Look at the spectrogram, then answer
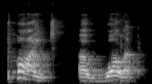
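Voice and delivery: put-on pushy old drinker demanding; aggressive demand. A narrator's reading. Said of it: "he added aggressively to the barman".

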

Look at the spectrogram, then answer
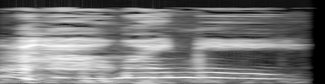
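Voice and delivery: high hurt cry; high mock pain. A narrator's reading. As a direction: yelp it as if you scraped a knee. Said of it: "She went".

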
